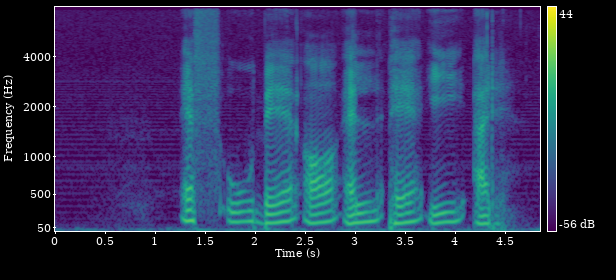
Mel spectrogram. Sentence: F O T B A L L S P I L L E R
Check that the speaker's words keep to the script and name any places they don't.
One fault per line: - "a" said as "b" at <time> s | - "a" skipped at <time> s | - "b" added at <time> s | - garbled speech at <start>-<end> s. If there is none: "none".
- "T" skipped at 2.0 s
- "L S" skipped at 3.2 s
- "L L E" skipped at 4.1 s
